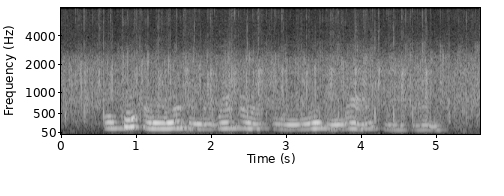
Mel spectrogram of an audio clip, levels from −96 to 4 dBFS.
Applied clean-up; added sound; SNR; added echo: none; Applause; 6 dB; reverberation time 0.4 s.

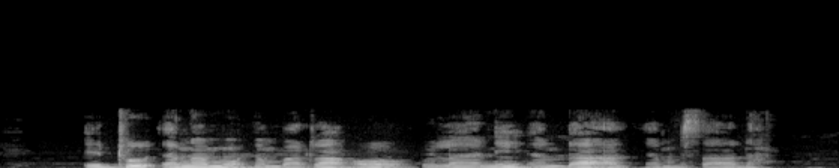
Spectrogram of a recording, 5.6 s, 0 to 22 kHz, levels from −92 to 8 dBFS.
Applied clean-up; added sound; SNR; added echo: none; none; none; none.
